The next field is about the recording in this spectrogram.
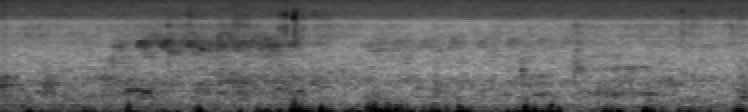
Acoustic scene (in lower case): residential area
